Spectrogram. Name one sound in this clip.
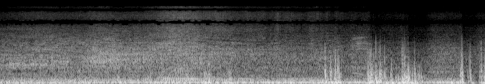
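A motorcycle engine roars past close by.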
